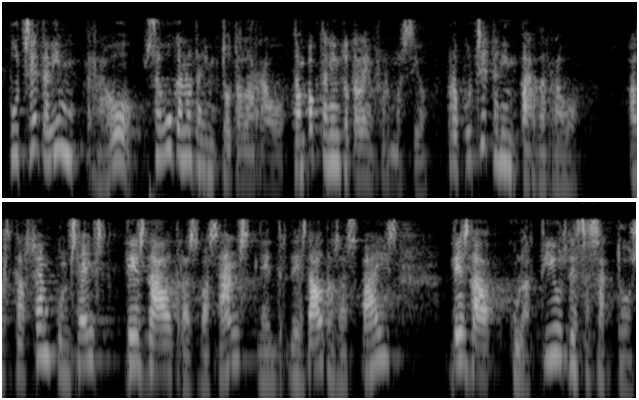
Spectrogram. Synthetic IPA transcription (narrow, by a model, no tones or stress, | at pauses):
puset̪ənimrəosəɣukənot̪ənimt̪ot̪ələrə̰ot̪əmpɔk̚t̪ənimt̪ot̪ələiɱfurməsio̰ | pɾɔpuset̪ənimpaɾðərəo̰ | əlˠskəlˠsfɛmkunsɛʎzd̪ezðəalˠt̪ɾəzβəsanzed̪ezðalˠt̪ɾəzəspajs | d̪ezðəkulək̚t̪iwzðezðəsək̚t̪os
